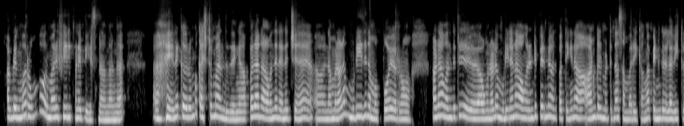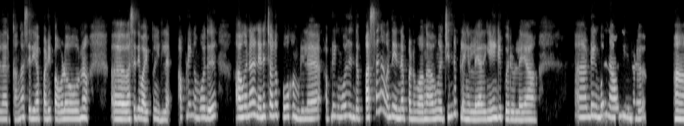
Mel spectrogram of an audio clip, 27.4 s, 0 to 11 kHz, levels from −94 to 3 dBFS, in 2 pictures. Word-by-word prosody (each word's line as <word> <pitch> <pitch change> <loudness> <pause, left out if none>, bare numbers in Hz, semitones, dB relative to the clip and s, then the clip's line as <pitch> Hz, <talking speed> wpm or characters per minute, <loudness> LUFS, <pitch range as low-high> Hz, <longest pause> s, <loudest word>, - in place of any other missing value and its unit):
அப்படிங்கும்போது 250 +4 +2
ரொம்ப 305 +9 -10
ஒரு 260 - +3
மாதிரி 250 +1 +2
ஃபீல் 255 -1 0
பண்ணி 230 -1 +1
பேசினாங்கங்க. 185 0 0 1.0
எனக்கு 265 +3 0
ரொம்ப 275 +7 -2
கஷ்டமா 275 +2 0
இருந்ததுங்க. 195 -4 +1
அப்ப 195 +6 -3
தா 270 - +6
நா - - +3
வந்து 240 +3 +2
நினைச்சேன், 220 0 0 0.5
நம்மளால 215 +7 +1 0.2
முடியுது 265 +3 +2
நம்ம 225 -4 +2 0.2
போயிற்றோம். 215 -4 0 0.5
ஆனா 275 +3 +2
வந்துட்டு 250 +3 -2 0.4
அவங்களால 215 +5 +1
முடியலன்னா 245 +5 0
அவங்க 235 -2 +1
2 240 +5 -1
பேருமே 270 0 0
வந்து 235 -3 -4
பார்த்தீங்கன்னா 220 +3 -2 0.2
ஆண்கள் 250 +1 +1
மட்டு 215 0 -8
தா 235 - 0
சம்பாதிக்கிறாங்க. 195 +1 -3
பெண்கள் 215 0 +2
எல்லா 210 0 +2
வீட்ல 205 0 -6
தான் 200 - -2
இருக்காங்க. 195 +6 -5
சரியா 220 -1 +1
படிப்பு 215 0 0
அவ்வளோன்னும் 210 +3 +2 0.8
வசதி 230 +3 0
வாய்ப்பும் 200 +1 -2
இல்ல. 190 +1 -1 0.3
அப்படிங்கும்போது 245 -4 -1 0.5
அவங்கனால 270 +5 +4
நினைச்சாலும் 285 +3 +1
போக 270 +1 -1
முடியல. 215 0 0 0.3
அப்படிங்கும்போது 270 +4 -3
இந்த 235 -1 -2 0.2
பசங்க 395 - -2
வந்து 265 +1 0
என்ன 230 +1 +3
பண்ணுவாங்க. 200 -1 +1
அவங்க 220 +1 +1 0.2
சின்ன 285 +5 -3
பிள்ளைங்க 210 -6 +1
இல்லையா, 195 0 +3
அதுங்க 205 +2 +1
ஏங்கி 245 +1 +3
போயிறும் 195 -1 0
இல்லையா. 195 +1 +1 1.1
அப்படிங்கும்போது 275 +3 0
நான் 250 -1 +3
வந்து 280 +2 -3
என்னோட 220 -2 -2 0.8
ஆ - - +7
230 Hz, 150 wpm, -23 LUFS, 210-260 Hz, 1.1 s, ஆ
